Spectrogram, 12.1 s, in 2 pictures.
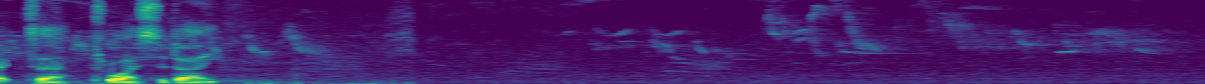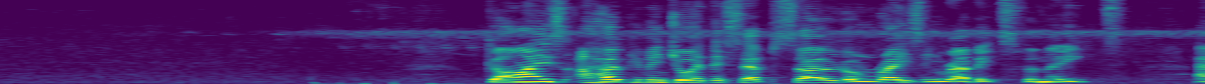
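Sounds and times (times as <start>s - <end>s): high bird chirps: 7.4s - 8.7s.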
